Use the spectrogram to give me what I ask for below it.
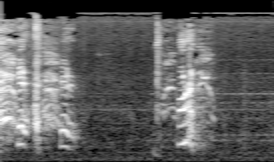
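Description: Coughing from someone who got chocolate powder down the throat while eating tiramisu: two short, harsh bursts separated by a pause of under a second, fairly loud and alone.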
